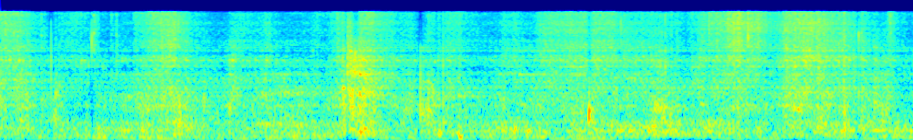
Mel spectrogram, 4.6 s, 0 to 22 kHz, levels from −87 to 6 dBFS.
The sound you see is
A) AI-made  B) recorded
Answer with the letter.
A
